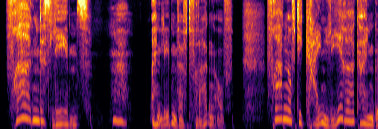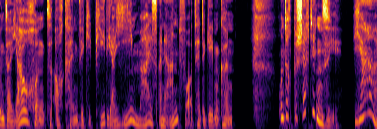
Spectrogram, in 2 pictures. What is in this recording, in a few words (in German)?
Schauspiel Dynamisch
